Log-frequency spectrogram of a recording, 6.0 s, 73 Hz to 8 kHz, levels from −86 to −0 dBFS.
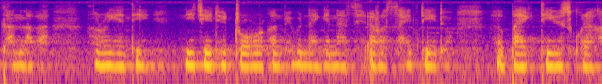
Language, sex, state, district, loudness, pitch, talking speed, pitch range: Nagamese, female, Nagaland, Dimapur, -19 LUFS, 205 Hz, 200 wpm, 200-215 Hz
